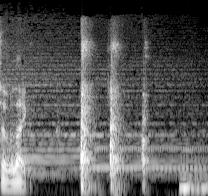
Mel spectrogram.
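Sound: knocking on a door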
